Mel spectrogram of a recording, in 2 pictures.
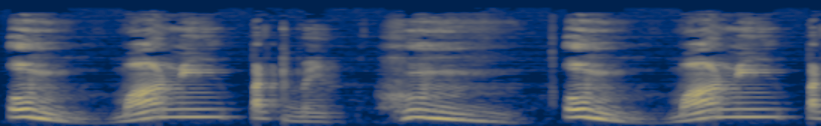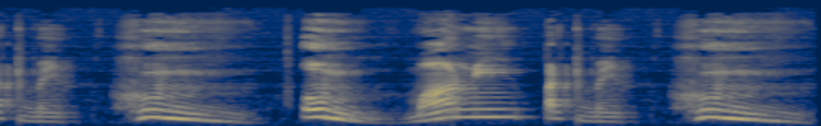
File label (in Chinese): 六字大明咒(直誦); 四臂觀音; 又稱觀世音菩薩心咒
